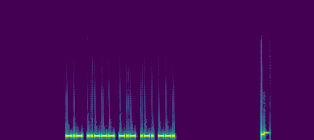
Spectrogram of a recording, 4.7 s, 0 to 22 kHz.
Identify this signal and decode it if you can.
Morse code, heard as a keyed tone, about 44 wpm, 700 Hz. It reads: K2KRG
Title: USA Call Signs - 5 Characters - 6x Character Spacing - 45wpm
